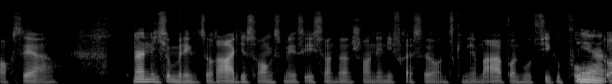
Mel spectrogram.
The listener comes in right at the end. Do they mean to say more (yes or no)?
no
